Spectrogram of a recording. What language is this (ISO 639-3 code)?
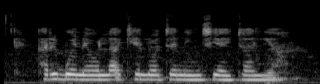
swa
